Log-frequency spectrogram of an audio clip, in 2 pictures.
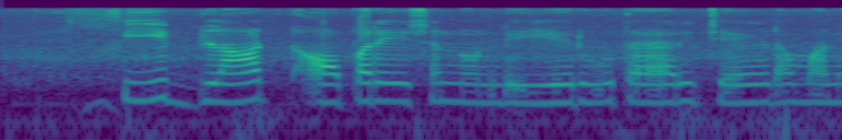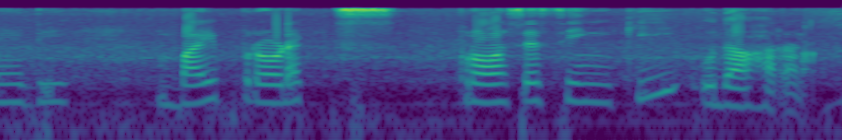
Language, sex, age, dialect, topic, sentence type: Telugu, female, 25-30, Central/Coastal, agriculture, statement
